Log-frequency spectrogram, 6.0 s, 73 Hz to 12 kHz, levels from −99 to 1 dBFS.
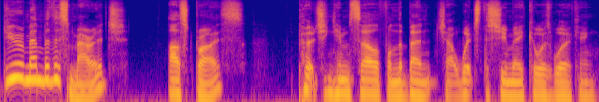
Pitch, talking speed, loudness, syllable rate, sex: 125 Hz, 180 wpm, -21 LUFS, 5.8 syllables/s, male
